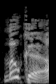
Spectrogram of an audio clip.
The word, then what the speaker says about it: Luca: Am I saying that right? Is it Luca? – Yes, Luca. – Luca. All right, cool.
